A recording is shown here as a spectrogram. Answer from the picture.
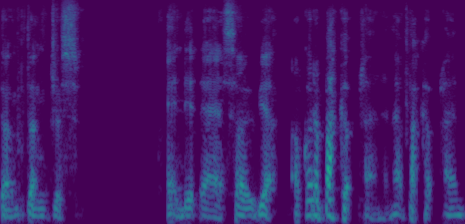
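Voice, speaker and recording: At a moderate pace, a man with an English accent speaks in a dry, close sound with no echo. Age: 50s. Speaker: rock musician. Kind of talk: interview. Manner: halting.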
